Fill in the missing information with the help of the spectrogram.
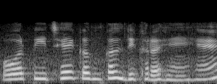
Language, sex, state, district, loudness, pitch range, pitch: Hindi, female, Haryana, Charkhi Dadri, -14 LUFS, 225-270 Hz, 250 Hz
